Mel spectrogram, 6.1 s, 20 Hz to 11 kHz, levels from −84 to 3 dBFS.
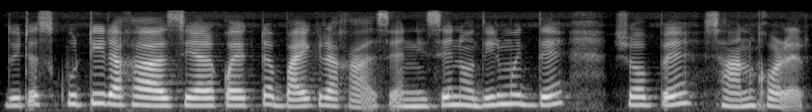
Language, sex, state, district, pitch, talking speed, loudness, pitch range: Bengali, female, Assam, Hailakandi, 225 Hz, 155 wpm, -17 LUFS, 215-245 Hz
